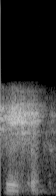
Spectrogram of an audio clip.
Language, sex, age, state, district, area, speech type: Marathi, male, 18-30, Maharashtra, Yavatmal, rural, conversation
